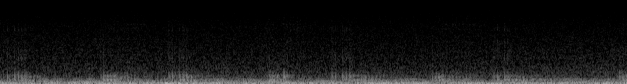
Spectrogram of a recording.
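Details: Massaged by her guardian, 14-year-old rescue cat Heidi gives a low, constant purr, pulsing in soft bursts roughly every half to one second in a quiet room.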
